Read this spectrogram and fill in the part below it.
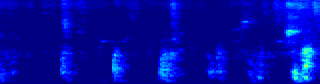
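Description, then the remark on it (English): Pudge, a paralyzed puggle, makes a rapid series of about seven short, soft vocal bursts in a studio with a hard rock floor. The bursts sound like quiet yips or whimpers at a fairly steady rhythm, with the last one louder. No one speaks. “There's a dog in here that cannot be in here.”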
